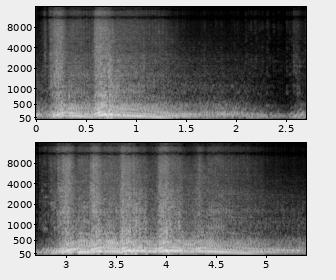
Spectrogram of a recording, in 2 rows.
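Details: Turbo LS-swapped Fox body Mustang, first run after new AN fuel lines and fuel pump, open exhaust: loud, deep, lumpy V8 burble with two sharp revs dropping back between them, runs cleanly, no leaks; normal running.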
